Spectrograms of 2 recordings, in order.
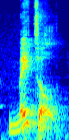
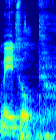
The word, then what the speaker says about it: metal: You used to sort of swallow that T sound, so when you find a T sound between two vowel sounds, okay?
